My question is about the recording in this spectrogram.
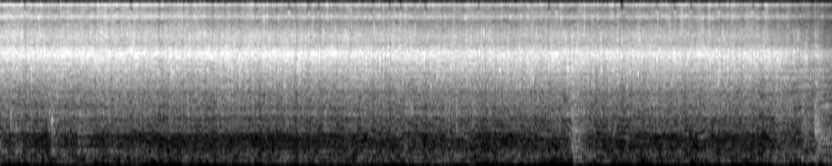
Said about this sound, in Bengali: এখন ঢাকনা লাগিয়ে পেঁয়াজটাকে ভেজে নিব ভালো করে।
